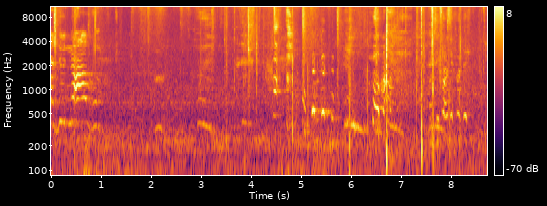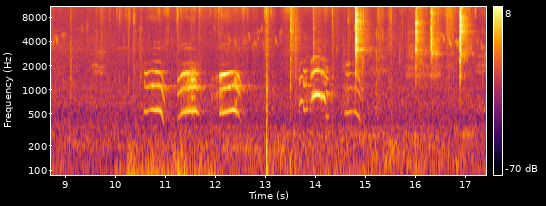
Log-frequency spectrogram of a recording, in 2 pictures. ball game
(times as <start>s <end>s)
3.5s 9.2s, 12.1s 17.2s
